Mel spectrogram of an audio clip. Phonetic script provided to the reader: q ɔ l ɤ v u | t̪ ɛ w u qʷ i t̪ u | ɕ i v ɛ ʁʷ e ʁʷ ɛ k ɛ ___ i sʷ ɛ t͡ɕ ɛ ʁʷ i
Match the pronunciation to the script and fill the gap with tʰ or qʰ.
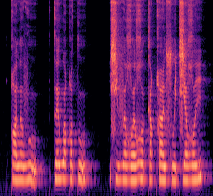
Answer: qʰ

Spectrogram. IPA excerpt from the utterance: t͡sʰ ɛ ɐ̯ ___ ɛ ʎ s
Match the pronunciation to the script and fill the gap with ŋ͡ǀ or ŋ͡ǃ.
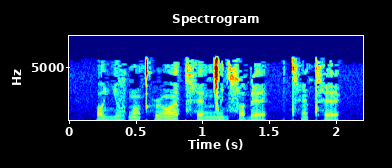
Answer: ŋ͡ǀ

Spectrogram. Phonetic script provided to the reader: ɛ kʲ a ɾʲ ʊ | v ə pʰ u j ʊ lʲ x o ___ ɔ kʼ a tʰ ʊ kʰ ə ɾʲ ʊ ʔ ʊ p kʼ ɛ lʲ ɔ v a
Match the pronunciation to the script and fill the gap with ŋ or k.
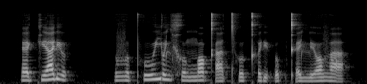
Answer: ŋ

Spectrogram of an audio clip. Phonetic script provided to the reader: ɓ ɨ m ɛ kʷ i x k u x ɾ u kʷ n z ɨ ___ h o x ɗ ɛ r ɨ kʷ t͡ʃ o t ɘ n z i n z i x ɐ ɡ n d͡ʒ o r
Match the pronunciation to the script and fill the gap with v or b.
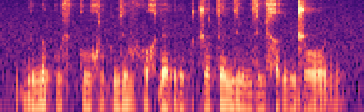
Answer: v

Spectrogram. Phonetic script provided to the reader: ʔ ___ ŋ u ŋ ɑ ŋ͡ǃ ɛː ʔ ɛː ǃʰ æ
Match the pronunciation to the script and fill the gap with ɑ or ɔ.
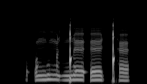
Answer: ɔ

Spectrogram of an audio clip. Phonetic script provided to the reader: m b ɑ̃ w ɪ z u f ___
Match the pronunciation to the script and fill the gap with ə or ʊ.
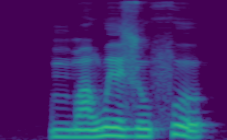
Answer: ʊ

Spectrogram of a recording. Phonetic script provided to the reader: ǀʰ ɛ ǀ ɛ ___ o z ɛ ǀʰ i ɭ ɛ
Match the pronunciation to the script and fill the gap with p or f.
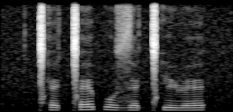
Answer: p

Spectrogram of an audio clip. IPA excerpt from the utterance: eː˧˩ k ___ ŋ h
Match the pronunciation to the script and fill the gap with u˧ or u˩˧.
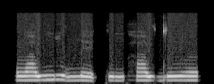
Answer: u˩˧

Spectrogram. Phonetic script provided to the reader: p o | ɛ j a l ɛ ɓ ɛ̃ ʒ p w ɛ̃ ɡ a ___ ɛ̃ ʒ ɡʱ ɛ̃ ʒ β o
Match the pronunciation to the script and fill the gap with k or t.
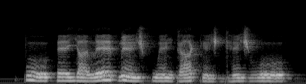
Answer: k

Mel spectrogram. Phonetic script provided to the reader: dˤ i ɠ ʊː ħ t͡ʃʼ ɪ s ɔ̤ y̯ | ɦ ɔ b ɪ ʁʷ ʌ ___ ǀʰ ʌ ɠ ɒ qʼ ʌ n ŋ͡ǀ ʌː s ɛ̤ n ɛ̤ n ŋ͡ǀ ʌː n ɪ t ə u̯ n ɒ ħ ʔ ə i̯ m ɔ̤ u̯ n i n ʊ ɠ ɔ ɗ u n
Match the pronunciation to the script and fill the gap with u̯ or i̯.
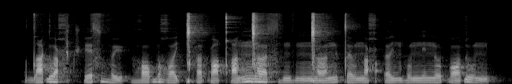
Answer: i̯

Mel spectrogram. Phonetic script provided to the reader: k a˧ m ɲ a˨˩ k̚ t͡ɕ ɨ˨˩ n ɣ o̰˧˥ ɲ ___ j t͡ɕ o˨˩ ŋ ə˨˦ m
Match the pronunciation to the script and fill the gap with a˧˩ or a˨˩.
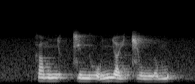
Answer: a˨˩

